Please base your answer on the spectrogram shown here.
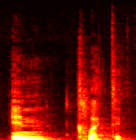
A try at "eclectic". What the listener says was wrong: There's no N in it.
